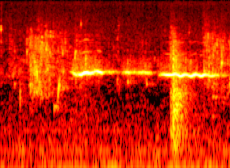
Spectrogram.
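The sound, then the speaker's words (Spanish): A man alone in a canoe on a river whistles softly in long, steady held notes while slowly paddling, water splashing and sloshing at intervals with the paddle strokes. “Rema mientras silba suavemente.”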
